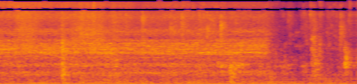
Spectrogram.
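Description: Shower water sprays steadily, then stops.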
